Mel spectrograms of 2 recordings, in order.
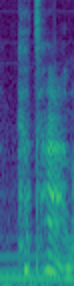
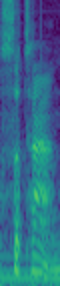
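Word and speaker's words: C'tan: They are sort of controlled by these vast demonic entities known as katan or satan depending on how you want to pronounce them.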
